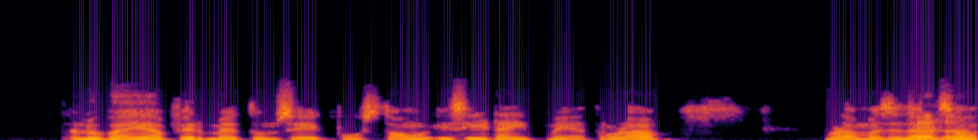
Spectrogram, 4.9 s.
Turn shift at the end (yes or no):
no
